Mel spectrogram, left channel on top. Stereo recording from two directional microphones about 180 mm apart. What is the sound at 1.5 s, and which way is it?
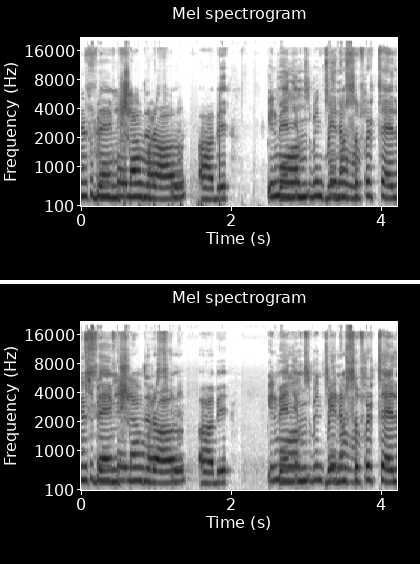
Speech, 5° right (ahead or behind).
